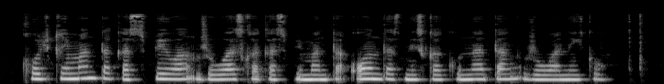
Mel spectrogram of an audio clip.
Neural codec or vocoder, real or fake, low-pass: none; real; 10.8 kHz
